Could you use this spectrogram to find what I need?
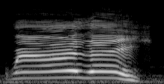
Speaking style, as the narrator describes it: it screamed

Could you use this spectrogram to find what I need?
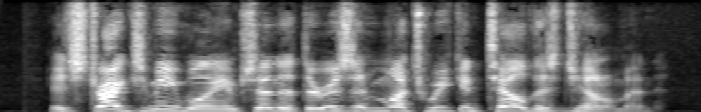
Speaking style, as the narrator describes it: cried Carruthers, with a bitter laugh

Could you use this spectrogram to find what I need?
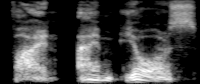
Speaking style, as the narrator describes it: him just rasp

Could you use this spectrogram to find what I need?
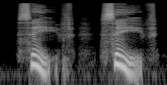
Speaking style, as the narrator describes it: gasped

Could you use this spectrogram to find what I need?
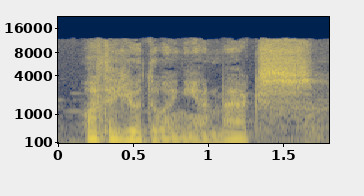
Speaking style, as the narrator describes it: whispered

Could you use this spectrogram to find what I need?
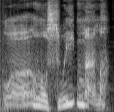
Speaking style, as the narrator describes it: he moaned

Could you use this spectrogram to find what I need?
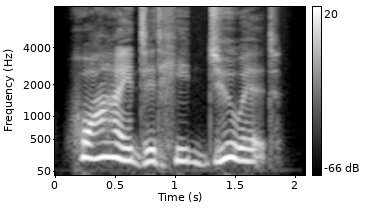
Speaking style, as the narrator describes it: Her mother's question into the telephone was an impatient scream

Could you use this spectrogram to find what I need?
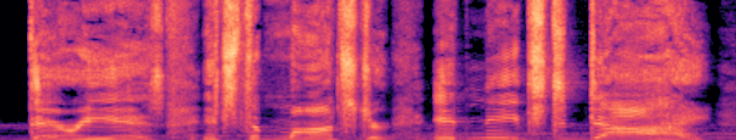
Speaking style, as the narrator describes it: they all screamed in tandem

